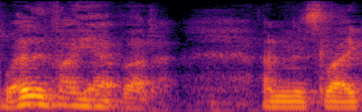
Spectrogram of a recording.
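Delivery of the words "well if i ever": put-on Carmarthen Welsh accent. Retelling how a talk show host imitated his grandfather: Carmarthen Welsh accent. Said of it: "tried to imitate his grandfather".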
